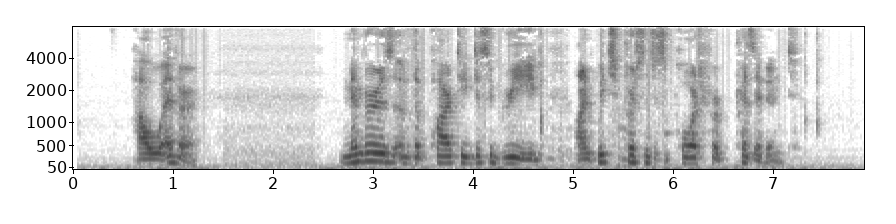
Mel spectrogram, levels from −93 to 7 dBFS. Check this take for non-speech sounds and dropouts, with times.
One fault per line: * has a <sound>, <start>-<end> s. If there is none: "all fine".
all fine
